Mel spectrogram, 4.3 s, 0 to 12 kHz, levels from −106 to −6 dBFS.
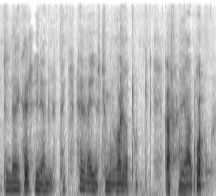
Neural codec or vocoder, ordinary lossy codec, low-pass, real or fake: codec, 24 kHz, 1.5 kbps, HILCodec; MP3, 64 kbps; 10.8 kHz; fake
